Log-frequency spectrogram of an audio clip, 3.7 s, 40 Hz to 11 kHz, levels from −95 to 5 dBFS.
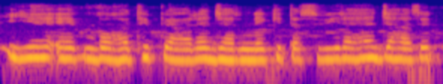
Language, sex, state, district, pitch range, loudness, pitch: Hindi, female, Maharashtra, Aurangabad, 215-235 Hz, -20 LUFS, 225 Hz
